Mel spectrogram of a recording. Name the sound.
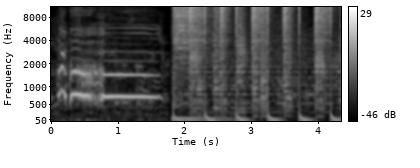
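rooster crowing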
